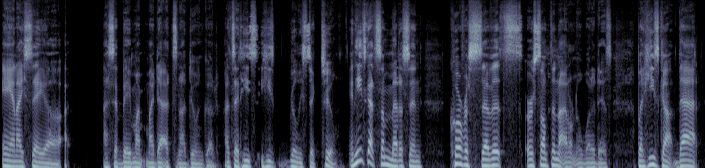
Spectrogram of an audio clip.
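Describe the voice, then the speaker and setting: A man hosting his own podcast in casual talk, a bit raspy from a sore throat, rambling and restarting his sentences. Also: normal speed, no room sound, studio quality. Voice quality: deep. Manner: rambling, self-interrupting storyteller. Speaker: podcast host. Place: small podcast studio. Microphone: studio microphone.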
